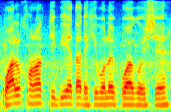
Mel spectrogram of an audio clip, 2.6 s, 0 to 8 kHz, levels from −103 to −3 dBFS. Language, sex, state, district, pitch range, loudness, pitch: Assamese, male, Assam, Kamrup Metropolitan, 130-145 Hz, -17 LUFS, 135 Hz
